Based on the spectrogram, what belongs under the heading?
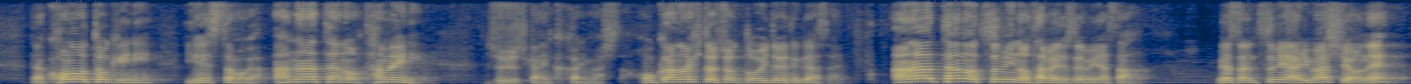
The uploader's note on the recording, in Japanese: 日曜礼拝 収録分です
